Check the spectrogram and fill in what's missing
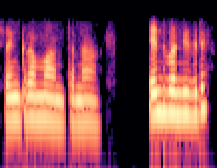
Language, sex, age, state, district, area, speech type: Kannada, female, 30-45, Karnataka, Koppal, rural, conversation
